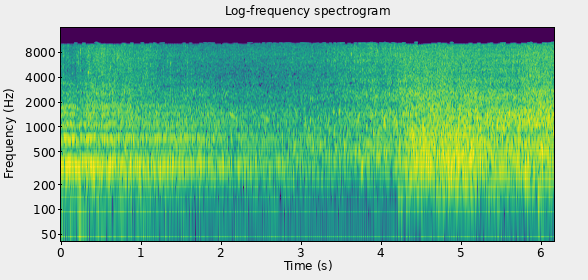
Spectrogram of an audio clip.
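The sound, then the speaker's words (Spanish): Sea waves wash steadily against the shore in a continuous hissing rush, swelling louder toward the end as a new wave rolls in. No voices are heard. “Soñé que estaba yo con mis primas gaviotas a la orilla del mar.”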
